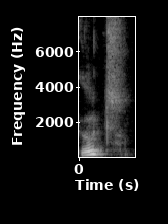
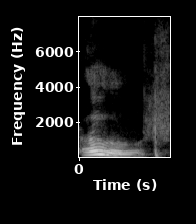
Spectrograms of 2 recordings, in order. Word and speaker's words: août: Août. This one can be pronounced one of two ways. It can be août or ooh. Either one is fine.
